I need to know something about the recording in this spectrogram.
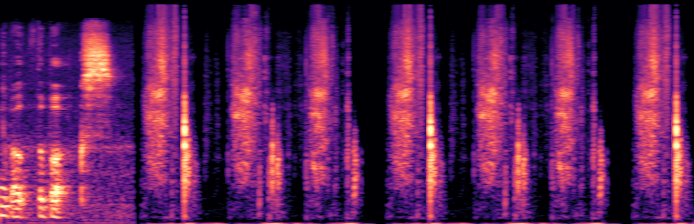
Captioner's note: pages turning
